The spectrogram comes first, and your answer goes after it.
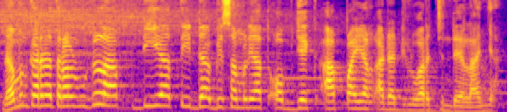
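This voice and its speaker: A male narrator with a high-pitched voice tells a scripted horror story. Music plays clearly behind the narration. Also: fairly quick. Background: clear background music.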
